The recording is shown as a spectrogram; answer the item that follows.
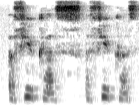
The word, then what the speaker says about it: Ophiuchus: As we look at how did Ophiuchus, that's how you pronounce it, Ophiuchus become the 13th sign.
